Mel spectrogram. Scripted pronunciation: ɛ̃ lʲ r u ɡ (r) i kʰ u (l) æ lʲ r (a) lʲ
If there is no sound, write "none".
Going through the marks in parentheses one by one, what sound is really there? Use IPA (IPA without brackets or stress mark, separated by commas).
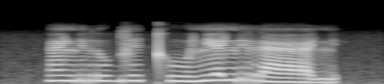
l, lʲ, æ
